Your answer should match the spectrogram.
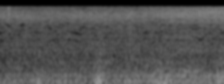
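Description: Steady rumbling background noise of an escalator and the metro station around it, with a couple of faint knocks.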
